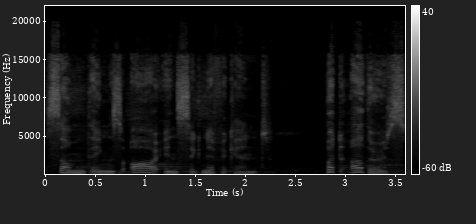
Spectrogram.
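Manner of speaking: plain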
